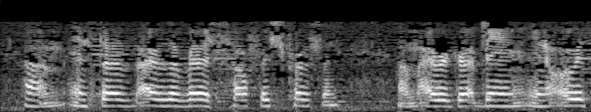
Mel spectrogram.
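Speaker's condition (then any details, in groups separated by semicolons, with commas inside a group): ALS; diagnosed as adult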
